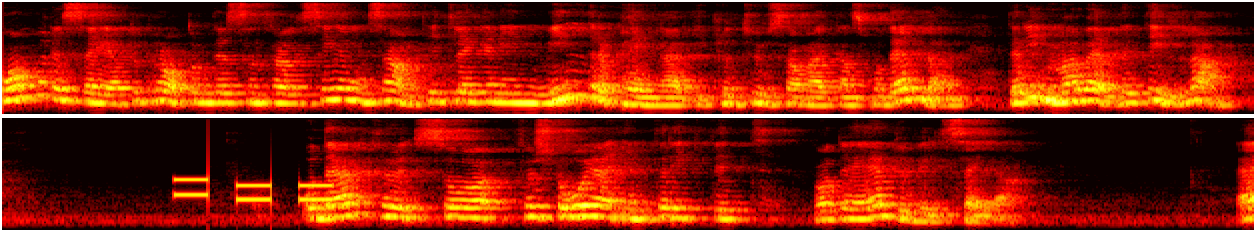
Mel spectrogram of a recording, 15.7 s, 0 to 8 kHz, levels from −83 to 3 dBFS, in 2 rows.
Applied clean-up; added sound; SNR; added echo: none; Telephone; -1 dB; reverberation time 0.7 s.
